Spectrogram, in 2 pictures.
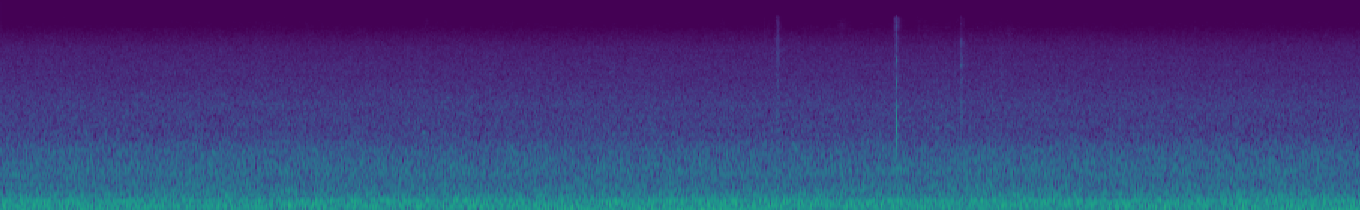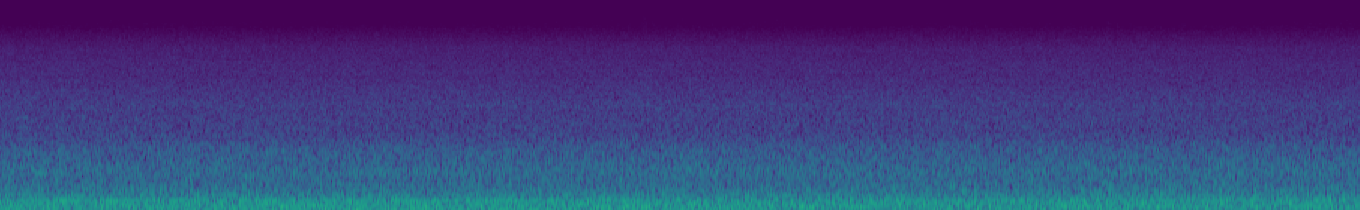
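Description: Jet engines hum steadily in a low, even roar.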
